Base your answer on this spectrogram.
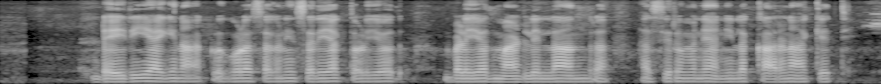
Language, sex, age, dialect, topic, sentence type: Kannada, male, 18-24, Dharwad Kannada, agriculture, statement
